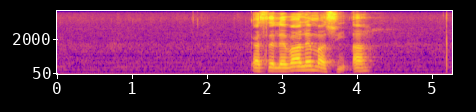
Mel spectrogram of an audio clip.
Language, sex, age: Northern Sotho, male, 24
